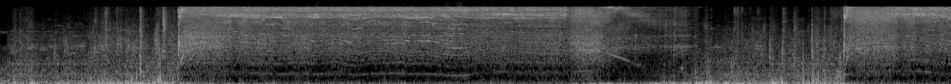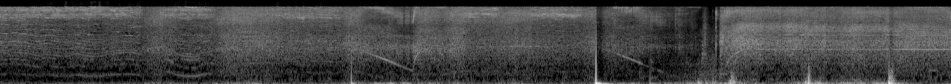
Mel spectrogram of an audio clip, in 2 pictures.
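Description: Angle grinder cutting a metal piece at an angle, a loud continuous whining hiss in long passes broken by brief pauses, with a few sharp clanks near the end and no voices.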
